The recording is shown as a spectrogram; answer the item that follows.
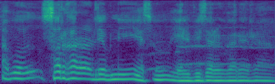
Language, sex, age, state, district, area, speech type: Nepali, male, 60+, West Bengal, Kalimpong, rural, spontaneous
